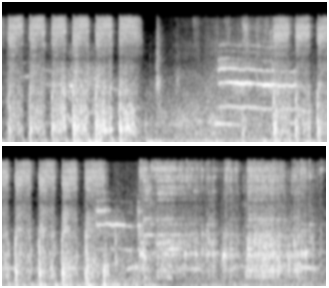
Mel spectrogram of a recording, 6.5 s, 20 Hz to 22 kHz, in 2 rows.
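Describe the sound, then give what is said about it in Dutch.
Cats meowing at a largely abandoned kibbutz near the Gaza Strip, where a woman feeds cats left behind; a few high, drawn-out meows sound among many sharp clicks and knocks. “Ze geeft er de katten te eten die massaal werden achtergelaten in de chaos waarin de bewoners op 7 oktober vertrokken.”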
